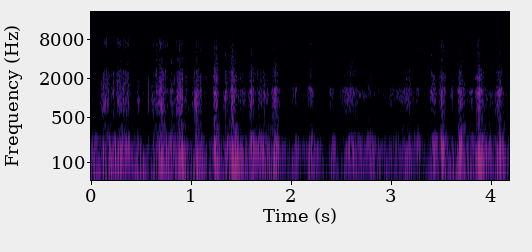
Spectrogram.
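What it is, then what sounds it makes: Foam microphone windscreen being scratched. Long red nails scratch the side and base of a black foam windscreen on a Blue Yeti Pro microphone. The result is a muffled, low, rumbling scratching in quick, irregular strokes, with very little high sound.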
